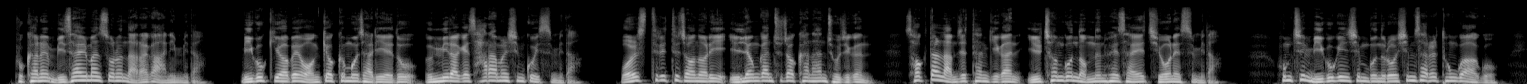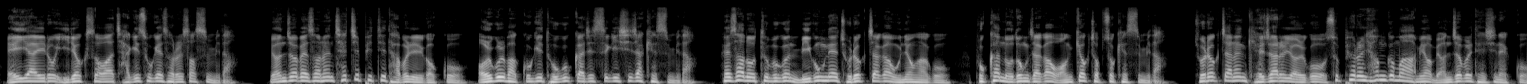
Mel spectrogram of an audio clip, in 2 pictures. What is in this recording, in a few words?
narration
